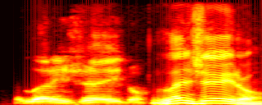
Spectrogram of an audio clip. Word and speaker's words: Larenjeiro: Larenjeiro, because we want to go Portuguese.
